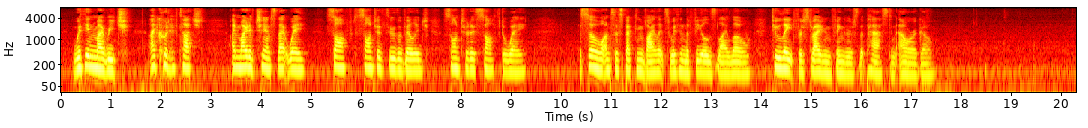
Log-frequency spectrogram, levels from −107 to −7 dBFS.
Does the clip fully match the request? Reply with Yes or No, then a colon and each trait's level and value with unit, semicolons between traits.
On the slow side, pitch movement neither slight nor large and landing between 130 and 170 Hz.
Yes: slow, 120 wpm; average, 3.6 semitones; medium, 140 Hz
